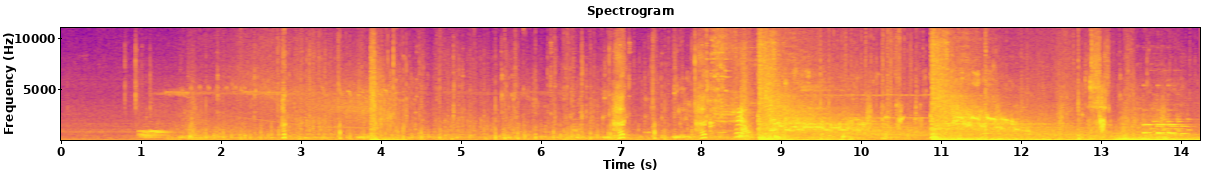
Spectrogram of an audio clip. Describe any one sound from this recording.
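A game's battle sounds clash and crackle.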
